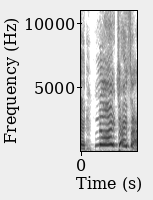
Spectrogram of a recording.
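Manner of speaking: put-on very high, loud kid shout; fired-up little girl yelling; child meaning it. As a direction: squeal the name out boldly. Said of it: "Now say it like you mean it".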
